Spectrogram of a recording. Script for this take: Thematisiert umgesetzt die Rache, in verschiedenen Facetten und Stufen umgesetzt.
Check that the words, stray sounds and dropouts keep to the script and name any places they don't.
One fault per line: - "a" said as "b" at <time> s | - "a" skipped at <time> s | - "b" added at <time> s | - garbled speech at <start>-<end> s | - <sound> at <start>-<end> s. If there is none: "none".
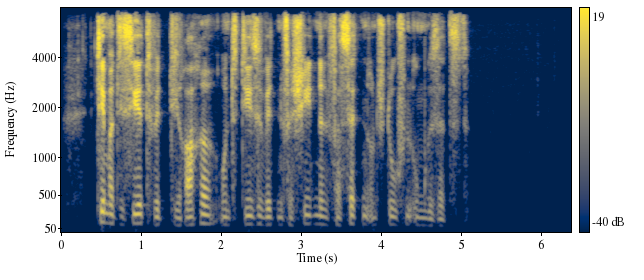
- "umgesetzt" said as "wird" at 1.1 s
- "und diese wird" added at 2.0 s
